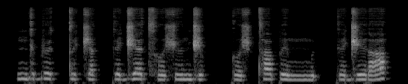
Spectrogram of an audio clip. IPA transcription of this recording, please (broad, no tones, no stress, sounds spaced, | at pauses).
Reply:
ŋ ɡ e b ø tː ɨ t͡ʃ a kː ɛ d͡ʒ ɛ t͡sʰ ɤ ʃ ɨ n d͡ʒ ɤ kː ɤ ʃ tʰ a p e mː ɨ ʔ kː ɛ d͡ʒ e ɾ a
